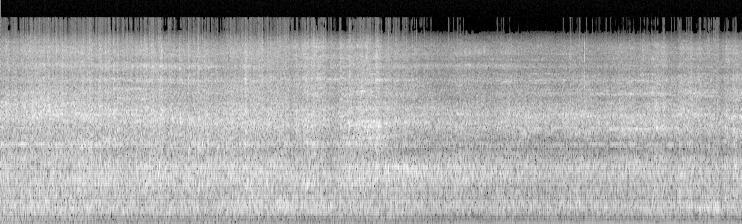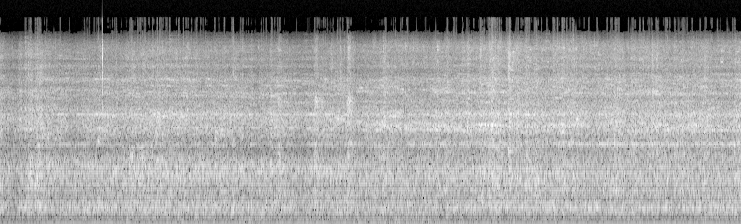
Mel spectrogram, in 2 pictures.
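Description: Railroad cars of a passing train rolling by, a loud, steady noise of wheels on the rails that carries on without a break.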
